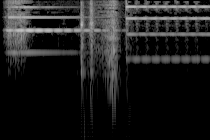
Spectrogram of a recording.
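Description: Notification-bell sound effect of a subscribe-button animation. A bright bell tone rings for just under a second, a couple of short clicks and a swish follow, then a second, slightly lower bell tone rings.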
